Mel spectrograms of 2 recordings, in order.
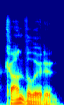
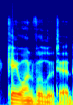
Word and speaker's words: convoluted: Convoluted. Convoluted. Convoluted. Stress on the first syllable. Second one is a schwa. Convoluted.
